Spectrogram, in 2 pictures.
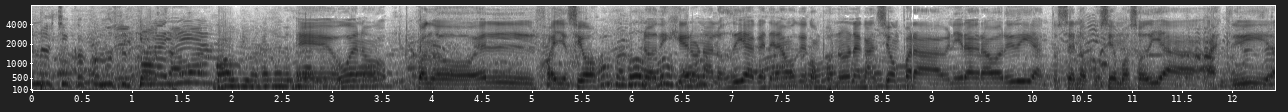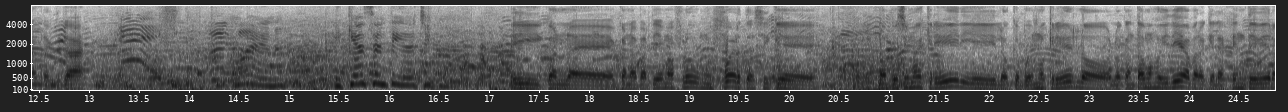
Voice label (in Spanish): Entrevista Grupo Hip Hop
